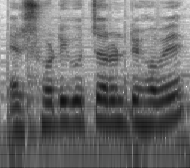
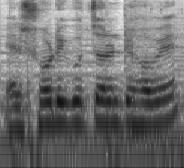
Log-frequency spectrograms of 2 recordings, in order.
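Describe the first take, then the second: The two takes are said the same way.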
